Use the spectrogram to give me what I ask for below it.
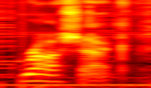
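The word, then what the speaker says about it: Rorschach: Have you by any chance heard of the Rorchack? Rorchack? I need to Google the pronunciation on that. Hold on. Rashack.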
